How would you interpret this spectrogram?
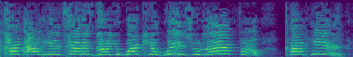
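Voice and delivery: high, pushy demand to come out; friend scolding him. Retold or imitated. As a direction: imitate her calling him out to the back. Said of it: "She said".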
